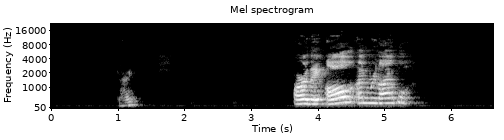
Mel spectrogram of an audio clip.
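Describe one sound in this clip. An older man speaks briefly into a nearby microphone.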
